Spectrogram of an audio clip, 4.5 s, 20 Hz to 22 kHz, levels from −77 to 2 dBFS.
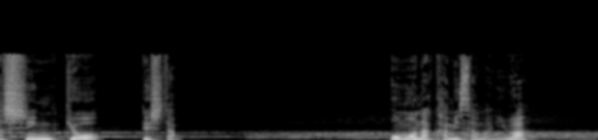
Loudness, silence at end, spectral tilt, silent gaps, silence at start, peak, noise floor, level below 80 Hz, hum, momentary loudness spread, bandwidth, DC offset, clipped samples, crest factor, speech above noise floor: -20 LUFS; 0 s; -5 dB/octave; none; 0 s; -4 dBFS; -51 dBFS; -46 dBFS; none; 23 LU; 13.5 kHz; under 0.1%; under 0.1%; 18 dB; 31 dB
